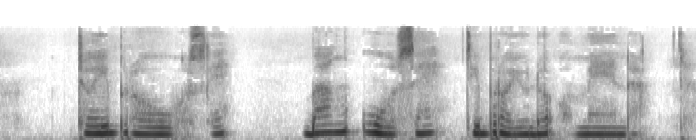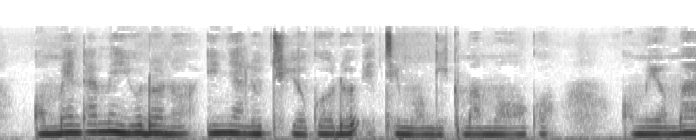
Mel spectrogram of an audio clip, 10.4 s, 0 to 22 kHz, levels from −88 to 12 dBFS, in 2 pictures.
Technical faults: AAC compression

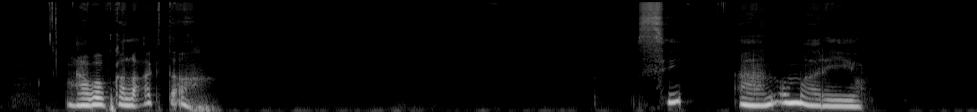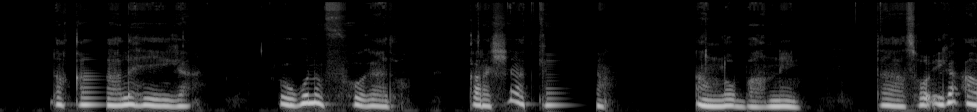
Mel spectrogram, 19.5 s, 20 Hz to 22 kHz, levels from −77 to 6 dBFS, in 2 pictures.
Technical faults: call audio freeze; jitter buffer speed-up; skip ahead; jitter buffer slow-down

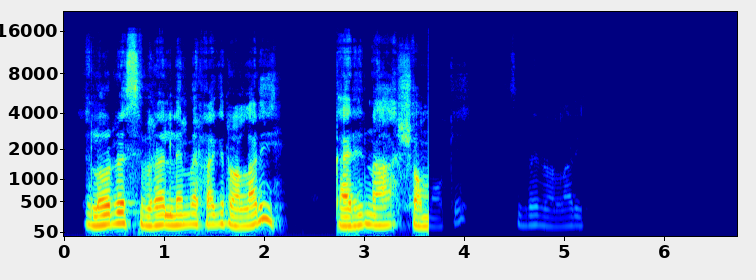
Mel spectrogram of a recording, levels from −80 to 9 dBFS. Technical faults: one channel inverted

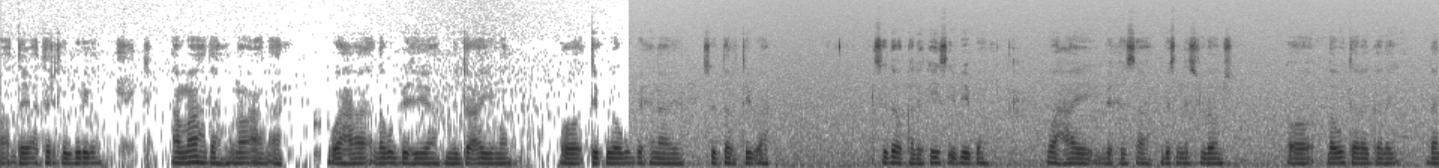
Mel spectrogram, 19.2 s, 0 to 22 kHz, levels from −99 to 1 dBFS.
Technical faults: overdone noise removal

